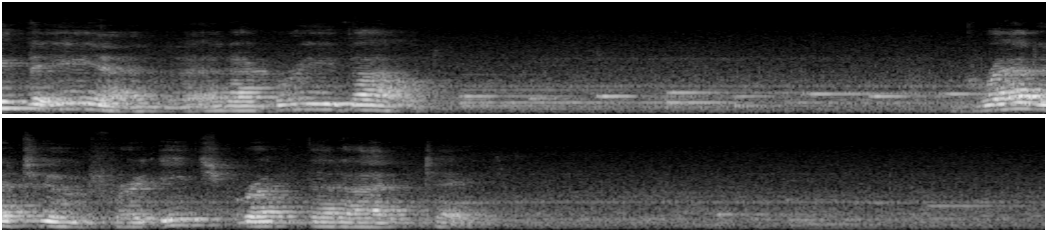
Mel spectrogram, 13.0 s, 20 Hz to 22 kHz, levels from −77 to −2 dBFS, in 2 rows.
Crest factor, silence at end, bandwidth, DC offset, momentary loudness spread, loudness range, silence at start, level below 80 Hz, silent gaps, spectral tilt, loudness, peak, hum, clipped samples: 20 dB; 0 s; 11 kHz; under 0.1%; 21 LU; 14 LU; 0 s; -74 dBFS; none; -7 dB/octave; -21 LUFS; -2 dBFS; none; under 0.1%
